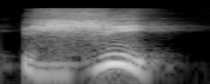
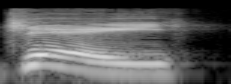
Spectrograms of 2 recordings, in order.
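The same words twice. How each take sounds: First: The letter is said with a French pronunciation. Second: The letter is said with an English pronunciation. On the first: "en français, on dit J" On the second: "en anglais, on dit J"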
